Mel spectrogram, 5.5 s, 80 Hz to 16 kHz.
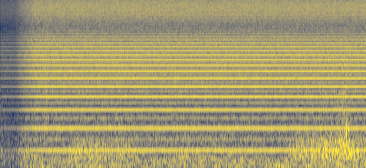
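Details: Rode Wireless Go 2 receiver in Sony camera hot shoe, flat cable wrapped in foil: steady buzzing hum with tight stack of even tones, unchanged; electrical hum/buzz interference, source unclear.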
